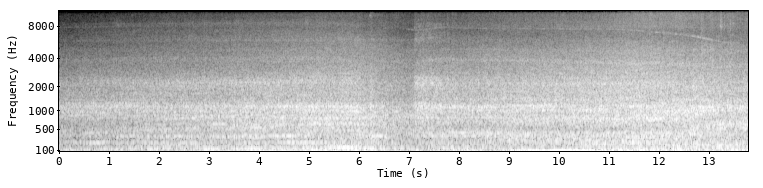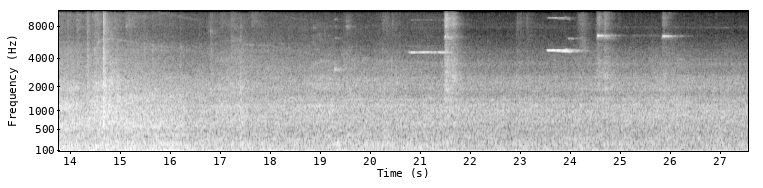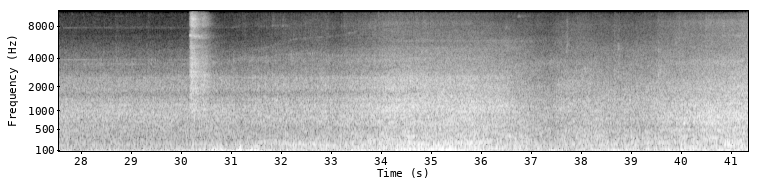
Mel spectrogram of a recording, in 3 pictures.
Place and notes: Brock St, Lancaster, UK - The Bells of Lancaster Town Hall
The bells of Lancaster Town Hall. Recorded using the built-in microphones of a Tascam DR-40 in coincident pair with windshield.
